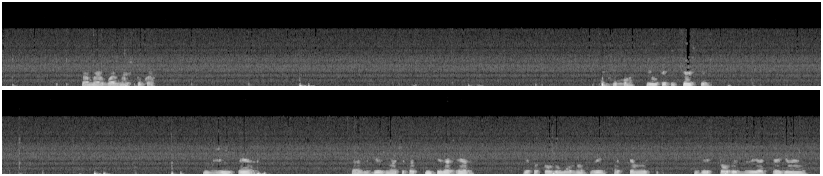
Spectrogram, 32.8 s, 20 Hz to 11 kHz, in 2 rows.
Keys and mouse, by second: 1.0 middle click, 1.7-2.7 drag, 2.9 KP_1, 3.7-4.9 middle drag, 6.0 r, 7.7 click, 8.2 middle click, 9.2 r, 11.7-12.7 drag, 12.7 middle click, 13.1-14.1 middle drag, 15.0-16.0 shift+drag, 16.3-17.2 shift+drag, 17.3-17.7 middle drag, 18.0 g, 19.0 click, 19.7 r, 21.5 g, 23.1-24.1 drag, 25.1 r, 26.3 click, 27.3 g, 29.3-30.2 drag, 30.7 g.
